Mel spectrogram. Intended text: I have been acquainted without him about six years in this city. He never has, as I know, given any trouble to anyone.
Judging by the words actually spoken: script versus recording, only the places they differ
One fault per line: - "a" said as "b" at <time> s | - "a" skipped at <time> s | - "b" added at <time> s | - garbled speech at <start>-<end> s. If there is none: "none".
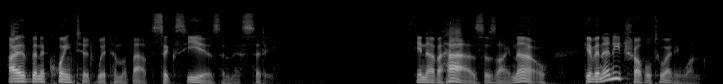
- "without" said as "with" at 0.9 s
